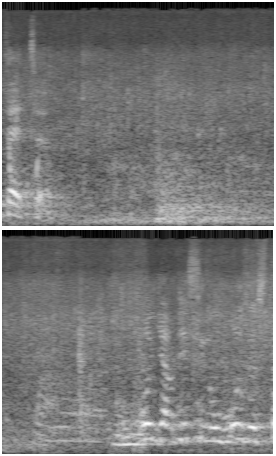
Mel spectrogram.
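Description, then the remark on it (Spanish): Water drops fall in a steady, dense patter onto stone in a limestone cave with stalactites, at an underground lake known as the lake of rain, with a voice briefly rising over it near the end. “Y a pesar de las gotas de agua, miren hacia arriba.”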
